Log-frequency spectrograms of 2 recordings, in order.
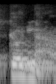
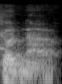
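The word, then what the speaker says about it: Goodenough: He says good no, like no good backwards, That's says. Right. So it's spelt like good enough, but good it's enough, not, yeah. But it's pronounced good no.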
